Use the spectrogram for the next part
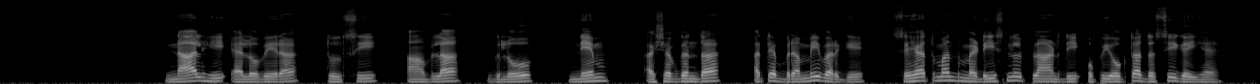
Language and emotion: Punjabi, neutral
